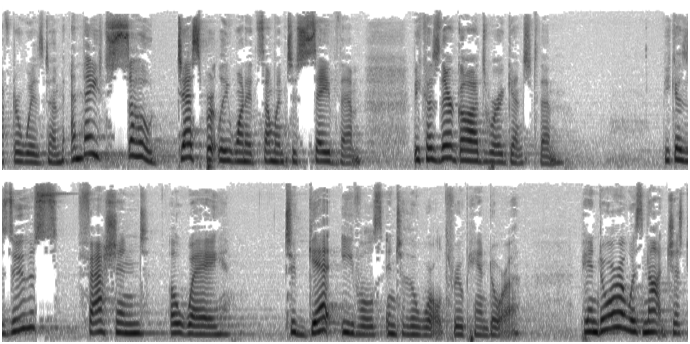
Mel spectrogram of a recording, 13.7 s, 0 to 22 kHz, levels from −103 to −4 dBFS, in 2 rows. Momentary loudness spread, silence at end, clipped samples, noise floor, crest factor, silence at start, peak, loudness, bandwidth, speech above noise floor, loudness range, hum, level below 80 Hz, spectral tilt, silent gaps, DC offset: 13 LU; 0 s; under 0.1%; -52 dBFS; 18 dB; 0.05 s; -2 dBFS; -20 LUFS; 17.5 kHz; 32 dB; 4 LU; none; -52 dBFS; -4 dB/octave; none; under 0.1%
